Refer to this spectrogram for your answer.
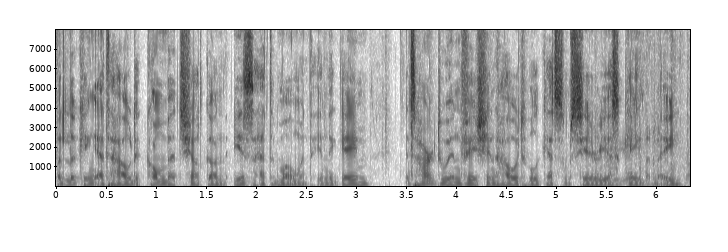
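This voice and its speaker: Speaking with a Dutch accent, a man talks at a fairly quick pace with a very deep, low pitch and ordinary pitch variation. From Netherlands. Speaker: gaming YouTuber. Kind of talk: game update preview video.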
